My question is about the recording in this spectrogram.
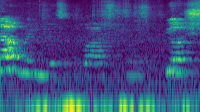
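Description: A child's voice on stage in a sing-song, drawn-out delivery: a held note that slides at the start, then shorter broken phrases.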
